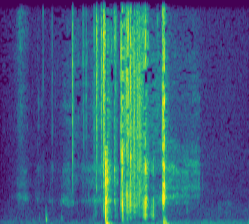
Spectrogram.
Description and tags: Opening of can
can, crack, open, package, lid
